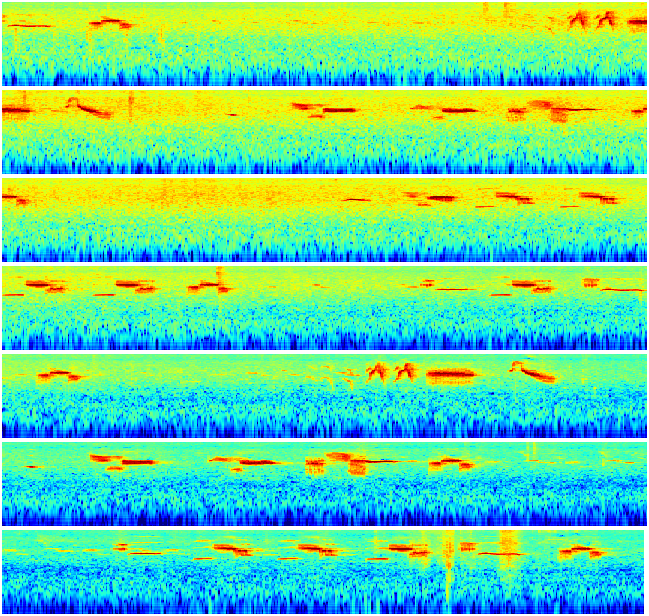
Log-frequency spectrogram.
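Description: Birds chirping: runs of short, high, quick notes, three to six at a time, with short pauses between runs.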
